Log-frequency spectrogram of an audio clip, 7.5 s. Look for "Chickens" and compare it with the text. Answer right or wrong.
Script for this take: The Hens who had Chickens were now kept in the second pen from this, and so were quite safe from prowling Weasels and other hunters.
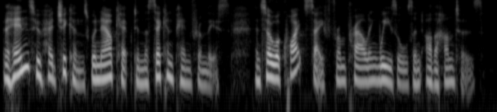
right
